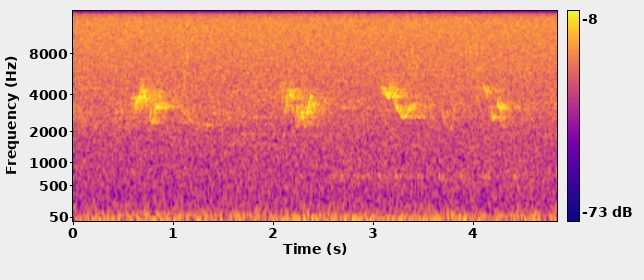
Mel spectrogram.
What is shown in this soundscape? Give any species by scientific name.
Vireo olivaceus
